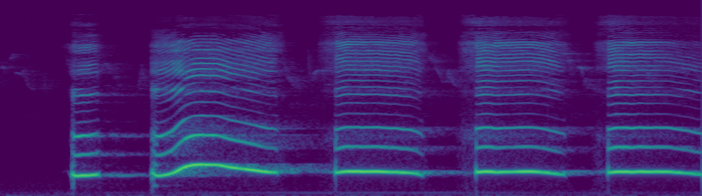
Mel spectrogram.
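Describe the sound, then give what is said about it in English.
A dove's mating call: five loud cooing notes in a steady series, the first short and the rest drawn out with a rising swell, and no voices. “That dove put the bird back in the birds and the bees.”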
